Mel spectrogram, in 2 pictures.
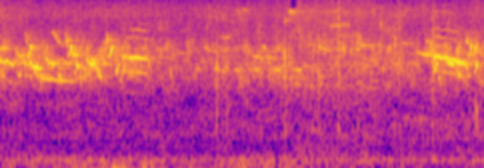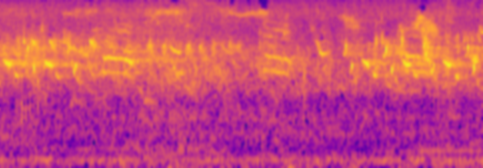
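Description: Faint birdsong: several small birds chirping in short, quick repeated phrases, over a low steady background rumble.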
